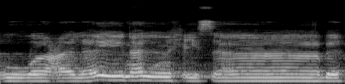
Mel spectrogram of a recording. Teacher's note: نون سے، یہ الف مدہ کو بھی نہیں پڑھا جائے گا، اور حساب میں وقف کی صورت میں مد عارض وقفی ہوگا، با میں قلقلہ ہوگا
